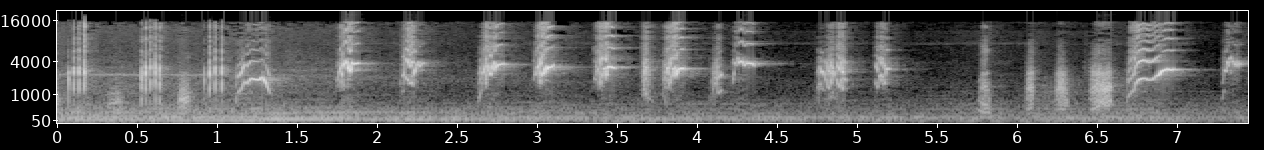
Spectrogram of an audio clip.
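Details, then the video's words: Young Javan myna, a tutor recording for young birds, gives a fast series of bright clipped whistles and clicks, roughly two a second, ending in a rising whistled slur. "Masteran Burung JAlak Kebo Muda Agar Cepat GAcor Manggut Manggut Rutin Putarkan Tiap Hari"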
